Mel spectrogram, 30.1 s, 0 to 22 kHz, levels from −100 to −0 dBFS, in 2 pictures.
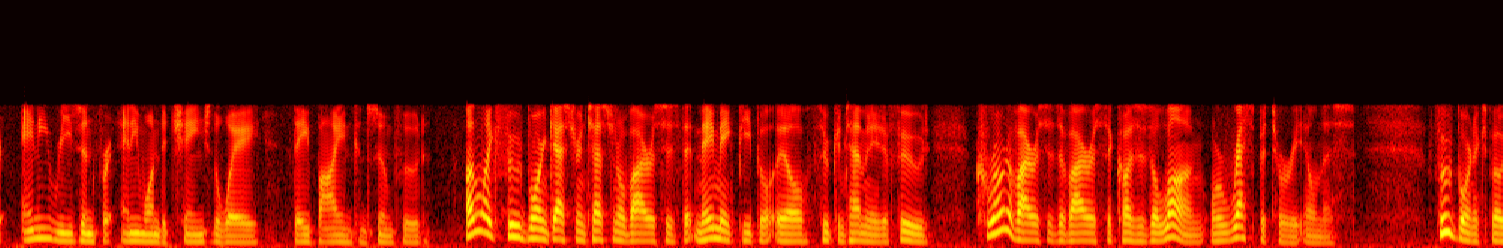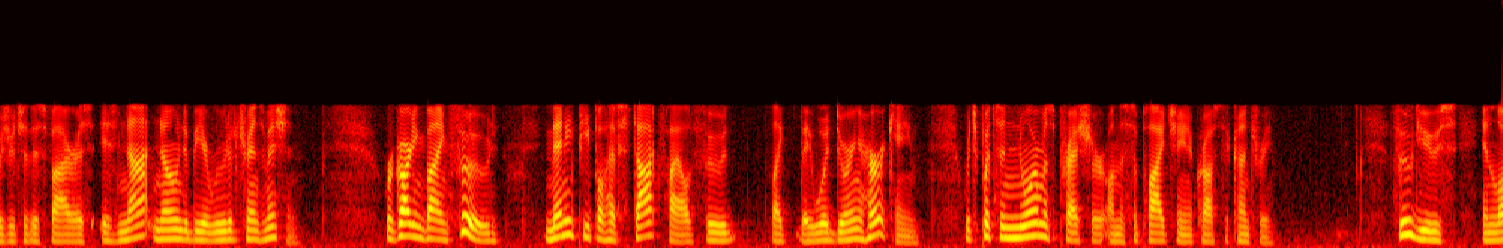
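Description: Speech over G.711 telephone coding, with the band stopping at 4 kHz and only faint level-tracking quantisation noise, consistent with a 64 kbps A-law path, and no faults are present.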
